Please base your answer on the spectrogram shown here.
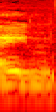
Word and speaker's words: Ieen: And we started off with I Ain't Impressed. And it's spelled I-E-E-N.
